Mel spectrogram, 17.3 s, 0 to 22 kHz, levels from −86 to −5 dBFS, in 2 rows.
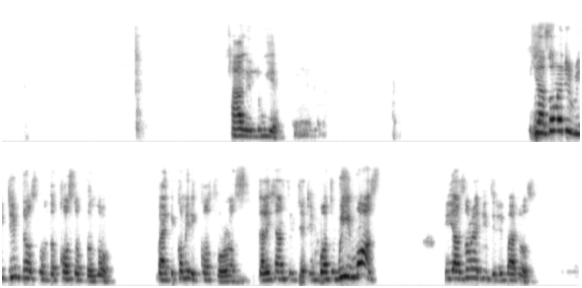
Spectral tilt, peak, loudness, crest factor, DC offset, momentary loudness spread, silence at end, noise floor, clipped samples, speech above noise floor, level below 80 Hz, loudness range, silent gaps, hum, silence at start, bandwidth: -5.5 dB/octave; -6 dBFS; -22 LUFS; 20 dB; under 0.1%; 13 LU; 0.75 s; under -90 dBFS; under 0.1%; over 68 dB; -76 dBFS; 9 LU; none; none; 2 s; 11.5 kHz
